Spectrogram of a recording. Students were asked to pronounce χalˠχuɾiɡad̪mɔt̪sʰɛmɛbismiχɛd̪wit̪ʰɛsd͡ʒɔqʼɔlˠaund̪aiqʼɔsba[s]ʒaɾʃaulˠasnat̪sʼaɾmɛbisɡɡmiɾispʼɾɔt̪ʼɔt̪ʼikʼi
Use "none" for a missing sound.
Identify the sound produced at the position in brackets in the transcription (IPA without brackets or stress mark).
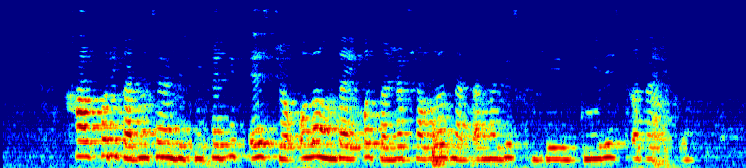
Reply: none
